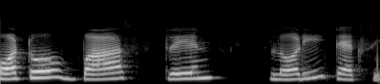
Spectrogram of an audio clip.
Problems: none marked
